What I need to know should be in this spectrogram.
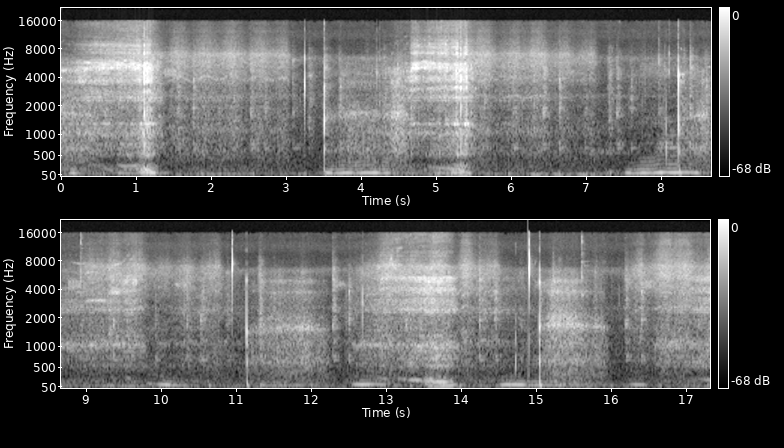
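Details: Husband snoring: repeated low, rough snoring breaths with sharp clicks and room noise; ordinary snoring.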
